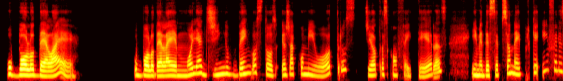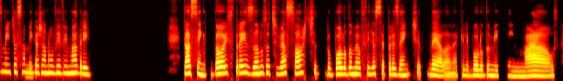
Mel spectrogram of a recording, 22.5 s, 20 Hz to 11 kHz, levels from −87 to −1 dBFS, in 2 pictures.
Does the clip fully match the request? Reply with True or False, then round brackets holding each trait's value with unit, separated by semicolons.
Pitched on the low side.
False (210 Hz)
